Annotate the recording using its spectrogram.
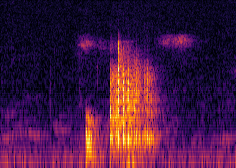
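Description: Plastic action figures being picked up and handled: a light knock just before a second in, then a short clatter lasting about half a second.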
